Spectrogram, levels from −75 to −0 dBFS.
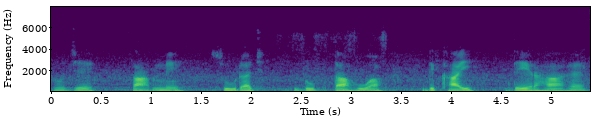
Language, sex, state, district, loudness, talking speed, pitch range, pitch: Hindi, male, Madhya Pradesh, Katni, -21 LUFS, 100 wpm, 105-120 Hz, 110 Hz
